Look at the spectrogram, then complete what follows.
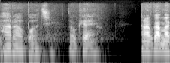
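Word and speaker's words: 할아버지: So, to look at it kind of phonetically or syllable by syllable, it looks like but when we say it, it sounds more like an R sound. Haraboji. Haraboji.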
